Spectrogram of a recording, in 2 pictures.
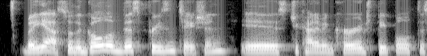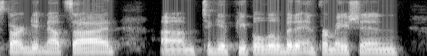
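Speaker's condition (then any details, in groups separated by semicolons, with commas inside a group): No condition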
